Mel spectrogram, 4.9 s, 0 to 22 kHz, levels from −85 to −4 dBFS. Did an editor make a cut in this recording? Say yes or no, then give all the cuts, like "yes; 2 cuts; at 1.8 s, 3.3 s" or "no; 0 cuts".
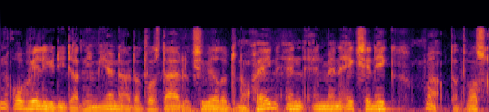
yes; 1 cut; at 3.1 s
